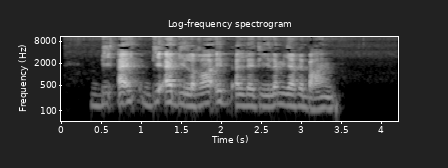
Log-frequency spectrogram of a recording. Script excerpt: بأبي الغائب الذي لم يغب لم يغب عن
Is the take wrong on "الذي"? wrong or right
right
